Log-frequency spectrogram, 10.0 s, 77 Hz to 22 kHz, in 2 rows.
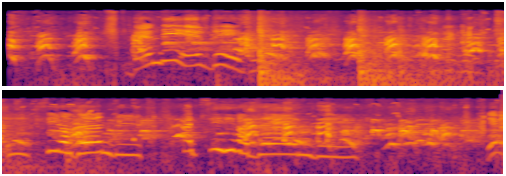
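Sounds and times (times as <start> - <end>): dog yipping: 0.1 - 1.4, 2.1 - 10.0.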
